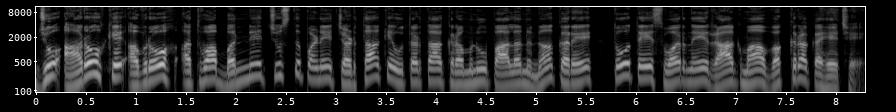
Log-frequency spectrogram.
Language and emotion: Gujarati, neutral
